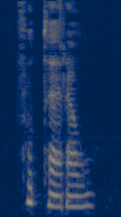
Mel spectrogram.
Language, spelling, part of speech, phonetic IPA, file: Polish, futerał, noun, [fuˈtɛraw], LL-Q809 (pol)-futerał.wav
